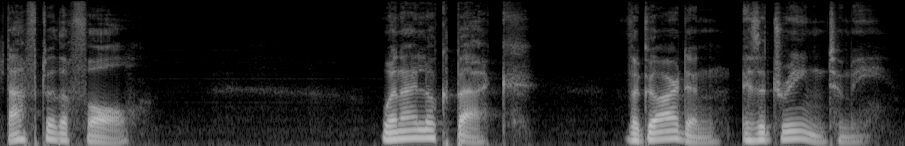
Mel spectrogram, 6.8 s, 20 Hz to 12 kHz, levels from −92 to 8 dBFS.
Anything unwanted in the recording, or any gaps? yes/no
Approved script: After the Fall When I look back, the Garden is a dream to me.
no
